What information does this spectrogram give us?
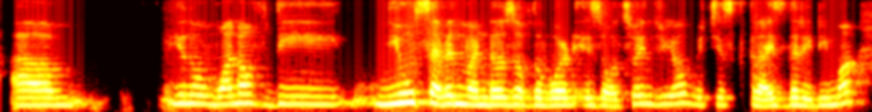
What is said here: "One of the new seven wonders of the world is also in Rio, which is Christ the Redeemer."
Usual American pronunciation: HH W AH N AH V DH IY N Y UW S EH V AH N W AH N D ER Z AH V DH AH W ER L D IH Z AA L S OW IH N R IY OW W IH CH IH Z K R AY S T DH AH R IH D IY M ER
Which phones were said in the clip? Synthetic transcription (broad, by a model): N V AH N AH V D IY N Y UW S EH V AH N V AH N D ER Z AH V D AH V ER D IH Z AA L S OW IH N R IY OW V IH CH IH Z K R AY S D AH R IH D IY M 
